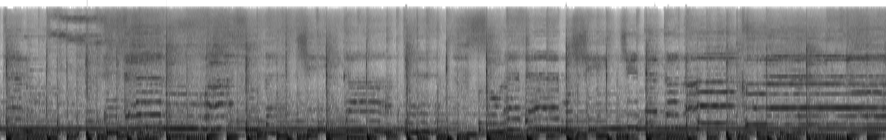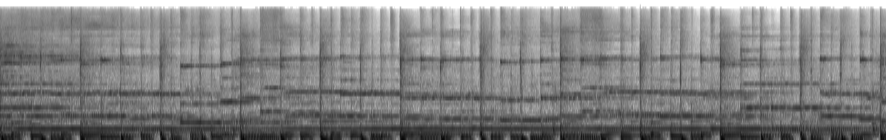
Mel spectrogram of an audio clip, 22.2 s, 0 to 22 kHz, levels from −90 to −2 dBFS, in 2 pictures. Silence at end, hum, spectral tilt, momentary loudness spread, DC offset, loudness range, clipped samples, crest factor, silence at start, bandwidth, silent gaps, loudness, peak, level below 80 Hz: 0 s; none; -5 dB/octave; 3 LU; under 0.1%; 2 LU; under 0.1%; 14 dB; 0 s; 17 kHz; none; -15 LUFS; 0 dBFS; -20 dBFS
